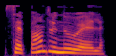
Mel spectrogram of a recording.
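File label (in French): "sapin de Noël", French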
